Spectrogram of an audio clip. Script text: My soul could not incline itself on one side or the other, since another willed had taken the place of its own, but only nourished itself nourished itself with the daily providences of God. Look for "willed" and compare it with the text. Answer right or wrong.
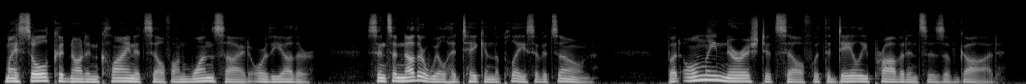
wrong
